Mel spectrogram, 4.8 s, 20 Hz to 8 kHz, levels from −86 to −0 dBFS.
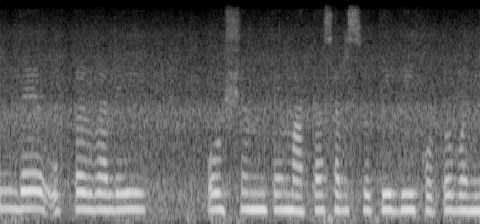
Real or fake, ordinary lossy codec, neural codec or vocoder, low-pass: real; none; none; 7.2 kHz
